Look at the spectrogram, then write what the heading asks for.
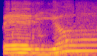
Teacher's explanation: você vai demorar mais aqui na antepenúltima sílaba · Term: proparoxítonos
